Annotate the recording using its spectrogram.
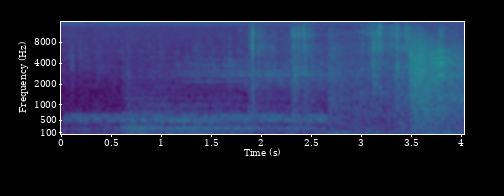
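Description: Armoured footsteps clank on stone steps.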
